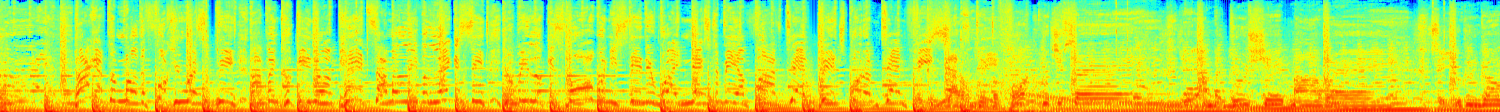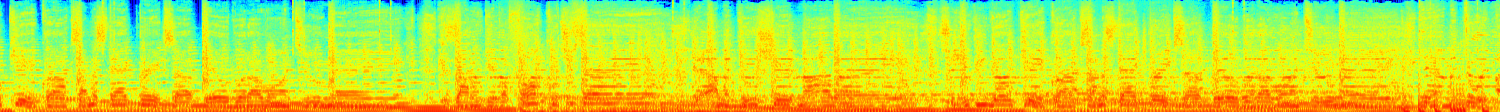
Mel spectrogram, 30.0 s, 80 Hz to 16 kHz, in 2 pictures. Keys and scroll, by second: 22.8 ctrl+i.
